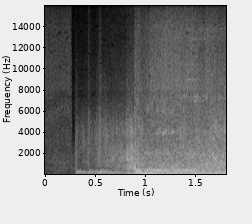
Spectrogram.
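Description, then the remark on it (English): A smoke grenade is loaded into a gun and fired at police officers with a sudden burst, then a loud, steady rushing hiss with deep rumble continues to the end. No one speaks. “He shoots one in the leg and another, then Angie loads a smoke grenade and fires at them.”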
